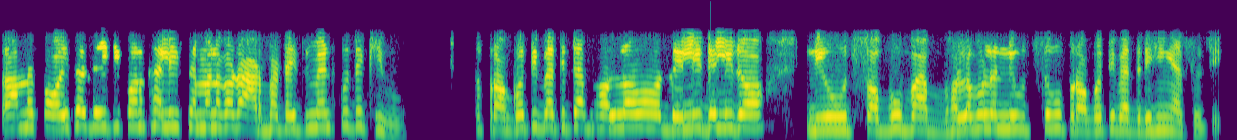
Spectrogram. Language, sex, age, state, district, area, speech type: Odia, female, 18-30, Odisha, Kendrapara, urban, conversation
